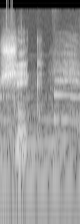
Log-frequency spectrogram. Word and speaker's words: Schenck: And I've been pronouncing the doctor's name wrong all along. It was Dr. Schenck, is what his name was, that was hired by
